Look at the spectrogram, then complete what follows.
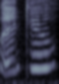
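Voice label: "tenkyu", Japanese, woman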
